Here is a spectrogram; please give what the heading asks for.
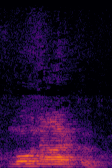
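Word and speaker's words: monarch: okay, एक और criteria है, अगर इनका प्रोनाउंसिएशन, CH का प्रोनाउंसिएशन क की तरह होता है, मोनार्क क, अस्टोमैक क, इनका एंड में इस CH का साउंड कैसा है क, इसलिए ये एक्सेप्शन है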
